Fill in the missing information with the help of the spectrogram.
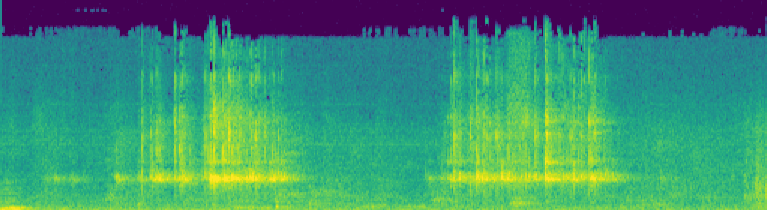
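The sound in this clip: Dice shaken for a board game make two bursts of rattling clatter, each lasting about a second and a half, separated by a quieter pause.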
